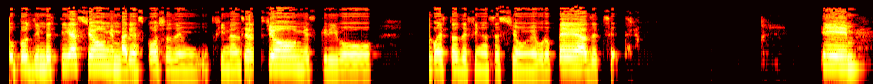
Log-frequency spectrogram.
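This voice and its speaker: A woman in her thirties from Ecuador presents her doctoral work over a video call. Her voice sits a little high, and she explains things step by step, pausing and hesitating as she goes. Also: a little mellow. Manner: measured, explanatory, with frequent hesitations. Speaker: doctoral student panelist.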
